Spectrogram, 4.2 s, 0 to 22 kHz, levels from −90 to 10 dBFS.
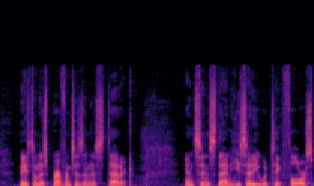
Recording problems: none

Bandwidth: 14.5 kHz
